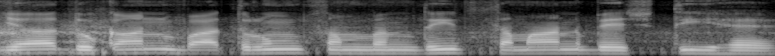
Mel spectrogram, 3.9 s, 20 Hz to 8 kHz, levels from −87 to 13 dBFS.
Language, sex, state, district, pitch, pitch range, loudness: Hindi, male, Jharkhand, Deoghar, 135 Hz, 130-140 Hz, -16 LUFS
